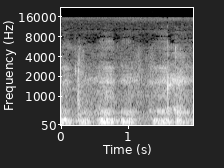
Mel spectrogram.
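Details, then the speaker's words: Dog Bruno in deep daytime sleep around 3 pm after eating rice, not woken even when tapped: low, rumbling, rhythmic snoring like a human's, with soft breathy phases between snores; snoring. "ഇപ്പൊ ദേ ചോറുണ്ട് കൂർക്കം വലി മനുഷ്യന്മാർ ഇങ്ങനെ വലിക്കുന്നുണ്ട് പക്ഷേ ഇത് ഇവൻ എന്താ പറഞ്ഞേ"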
